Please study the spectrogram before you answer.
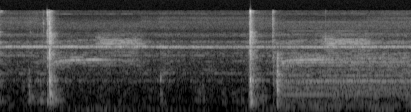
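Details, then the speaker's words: Honda Beat injection scooter, key on: a couple of light clicks then faint steady fuel pump priming hum, working with the ground wire touched to body ground/battery negative; fault was ECU lacking ground. "Ini full pumpnya langsung mendengung. Oke, saya perlihatkan ya. Ini dengarkan. Full pumpnya langsung mendengung."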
